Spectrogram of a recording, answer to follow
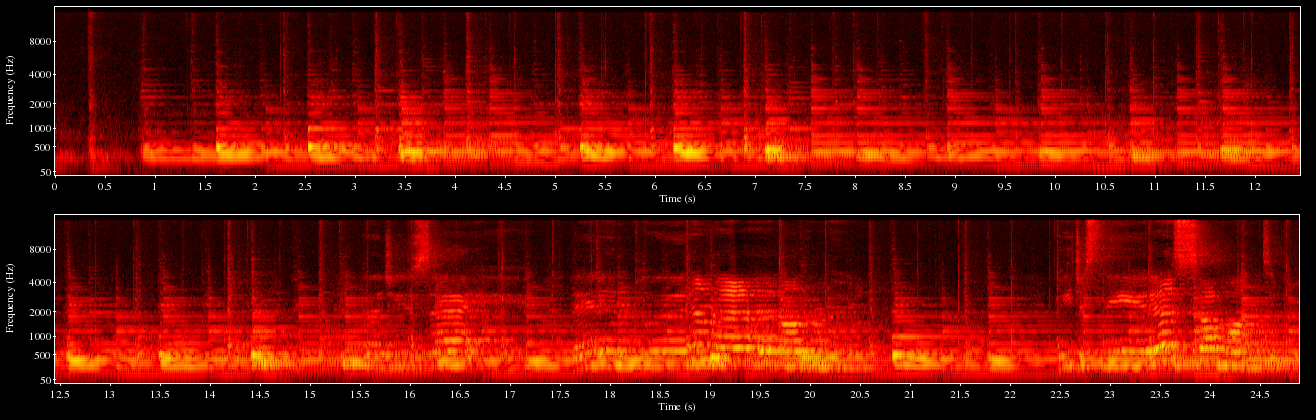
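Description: Ukulele and acoustic guitar playing together in a steady strummed and picked rhythm, starting about a second in. A woman's singing voice joins in around two-thirds of the way through.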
